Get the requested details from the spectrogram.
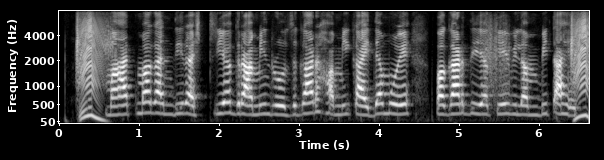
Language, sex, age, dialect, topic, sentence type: Marathi, female, 18-24, Varhadi, banking, statement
